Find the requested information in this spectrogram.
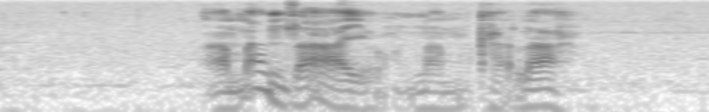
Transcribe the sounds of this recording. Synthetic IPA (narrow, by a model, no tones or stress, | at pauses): amand͡ɮʱajɔnam̩kʰa̰la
